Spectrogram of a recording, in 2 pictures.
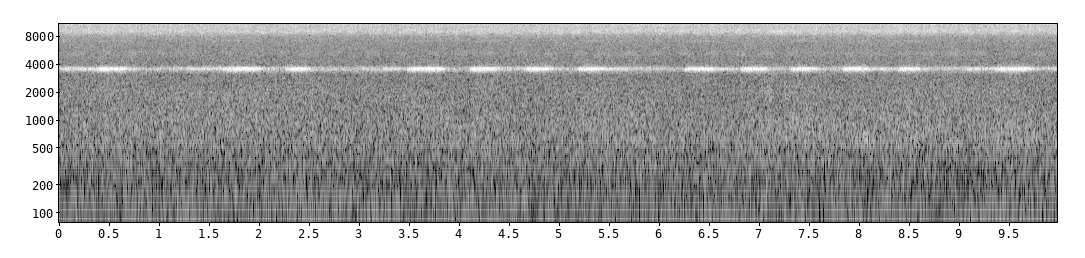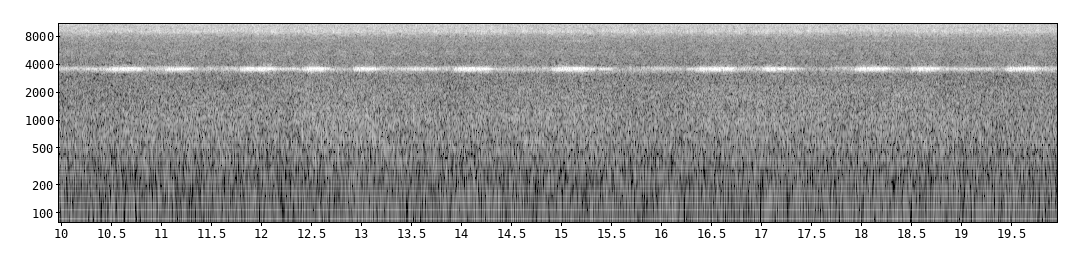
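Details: Southern Crimean night with crickets singing and a breeze: an unbroken high chirping line beating in quick bursts, backed by a bright constant hiss and soft wind noise.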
